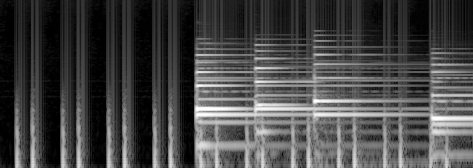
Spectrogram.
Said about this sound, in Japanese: 心臓の音。きっと、私が母の体内で聞いた音だわ。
